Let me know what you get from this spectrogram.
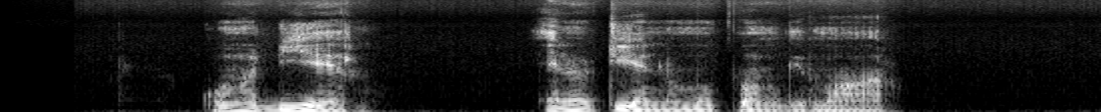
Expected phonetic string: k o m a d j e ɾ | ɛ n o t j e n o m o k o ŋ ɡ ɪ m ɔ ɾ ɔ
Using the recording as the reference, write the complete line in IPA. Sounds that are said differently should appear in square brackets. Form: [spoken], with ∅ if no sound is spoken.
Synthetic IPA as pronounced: k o m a d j e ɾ | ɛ n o t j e n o m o [p] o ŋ ɡ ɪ m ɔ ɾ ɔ

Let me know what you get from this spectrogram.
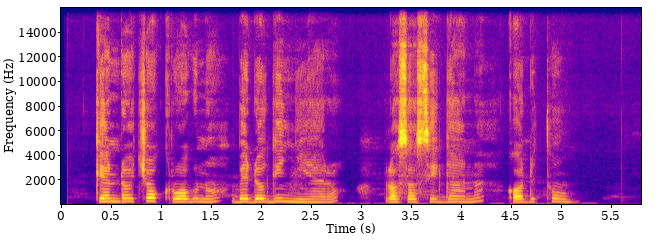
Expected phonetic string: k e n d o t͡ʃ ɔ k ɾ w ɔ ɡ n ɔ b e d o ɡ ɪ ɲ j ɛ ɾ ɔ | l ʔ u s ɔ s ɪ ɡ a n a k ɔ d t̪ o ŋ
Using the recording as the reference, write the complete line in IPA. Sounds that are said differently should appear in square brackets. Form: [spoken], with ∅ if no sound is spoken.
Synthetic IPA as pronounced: k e n d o t͡ʃ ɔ k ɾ w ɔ ɡ n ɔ b e d o ɡ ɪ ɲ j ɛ ɾ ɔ | l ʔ [ɔ] s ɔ s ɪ ɡ a n a k ɔ d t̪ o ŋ

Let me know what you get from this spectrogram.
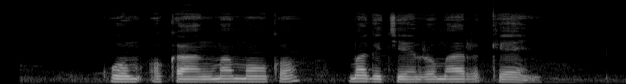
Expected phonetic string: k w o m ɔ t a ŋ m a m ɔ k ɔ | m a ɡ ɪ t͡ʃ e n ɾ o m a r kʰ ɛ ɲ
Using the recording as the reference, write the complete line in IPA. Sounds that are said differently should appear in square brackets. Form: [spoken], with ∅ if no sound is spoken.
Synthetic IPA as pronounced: k w o m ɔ [k] a ŋ m a m ɔ k ɔ | m a ɡ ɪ t͡ʃ e n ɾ o m a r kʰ ɛ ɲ

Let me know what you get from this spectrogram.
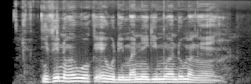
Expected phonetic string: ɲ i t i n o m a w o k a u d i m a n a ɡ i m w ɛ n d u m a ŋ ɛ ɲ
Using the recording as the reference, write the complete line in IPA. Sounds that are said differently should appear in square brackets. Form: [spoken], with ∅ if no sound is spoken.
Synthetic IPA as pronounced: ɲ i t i n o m a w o k [e] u d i m a n [e] ɡ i m w [a] n d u m a ŋ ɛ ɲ

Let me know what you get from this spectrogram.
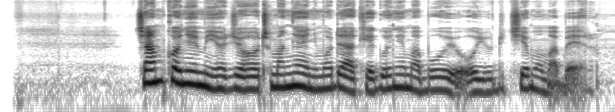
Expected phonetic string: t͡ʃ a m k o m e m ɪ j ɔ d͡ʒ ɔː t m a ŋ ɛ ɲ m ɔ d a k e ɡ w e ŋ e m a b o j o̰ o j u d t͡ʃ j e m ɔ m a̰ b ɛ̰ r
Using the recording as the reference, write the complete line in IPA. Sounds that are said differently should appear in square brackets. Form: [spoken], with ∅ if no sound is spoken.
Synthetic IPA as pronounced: t͡ʃ a m k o [ɲ] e m ɪ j ɔ d͡ʒ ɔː t m a ŋ ɛ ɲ m ɔ d a k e ɡ w e ŋ e m a b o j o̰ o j u d t͡ʃ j e m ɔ m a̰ b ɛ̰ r

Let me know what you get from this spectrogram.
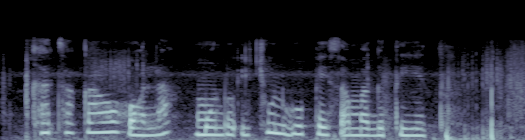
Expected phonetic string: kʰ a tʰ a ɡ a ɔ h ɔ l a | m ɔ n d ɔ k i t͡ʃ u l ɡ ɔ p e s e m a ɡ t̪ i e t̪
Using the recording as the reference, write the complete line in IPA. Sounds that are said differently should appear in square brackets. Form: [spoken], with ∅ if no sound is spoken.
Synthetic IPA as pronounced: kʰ a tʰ a [k] a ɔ h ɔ l a | m ɔ n d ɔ [ʔ] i t͡ʃ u l ɡ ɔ p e s [a] m a ɡ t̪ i e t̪

